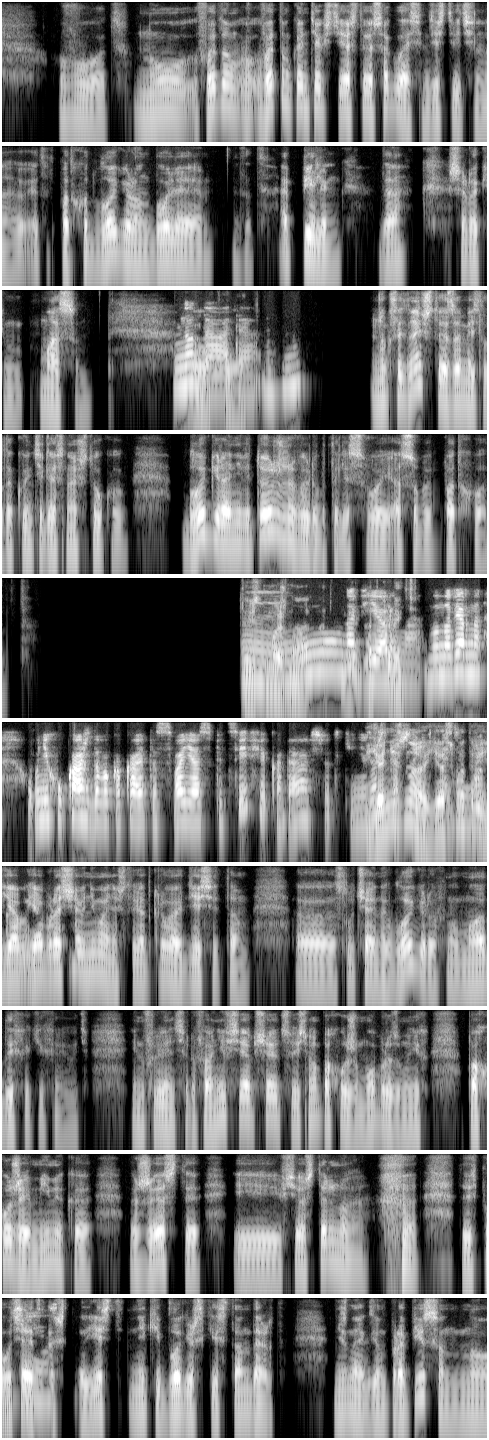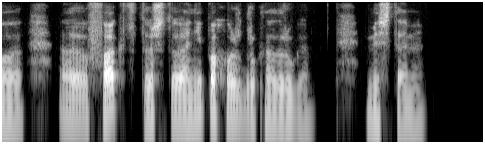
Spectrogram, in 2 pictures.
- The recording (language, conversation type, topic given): Russian, podcast, Почему люди доверяют блогерам больше, чем традиционным СМИ?
- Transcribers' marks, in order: in English: "appealing"; tapping; other noise; chuckle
